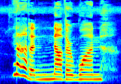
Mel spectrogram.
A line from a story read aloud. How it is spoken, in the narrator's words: a voice sighed irritably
